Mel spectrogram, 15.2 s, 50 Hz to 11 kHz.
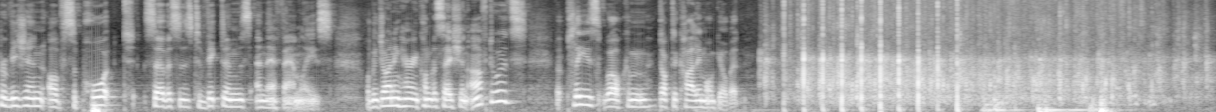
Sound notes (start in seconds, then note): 9.5 audience applauding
